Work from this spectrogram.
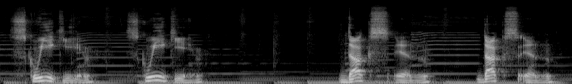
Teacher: It's stressed and then unstressed.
